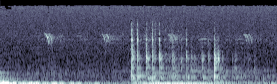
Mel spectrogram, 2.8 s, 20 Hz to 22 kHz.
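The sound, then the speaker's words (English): A bird in a tree right above a net gives short, high alarm notes and toots at spaced intervals, broken midway by a cluster of harsher, buzzier calls, the alternate type 2 call, over a low, steady background rumble. “Giving alarms and toots now. There's the alternate type 2 call.”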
